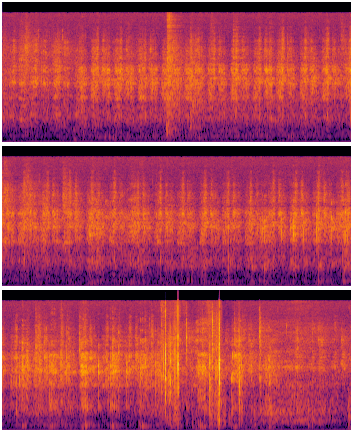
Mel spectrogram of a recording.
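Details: Boston Terriers, exhausted after a short walk, pant rapidly and steadily in a breathy, hissing rhythm of quick in-and-out breaths.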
